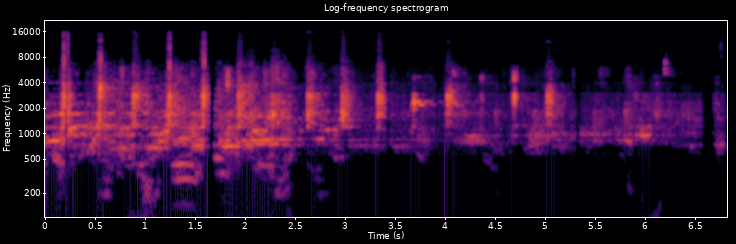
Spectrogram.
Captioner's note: cheering and Applause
